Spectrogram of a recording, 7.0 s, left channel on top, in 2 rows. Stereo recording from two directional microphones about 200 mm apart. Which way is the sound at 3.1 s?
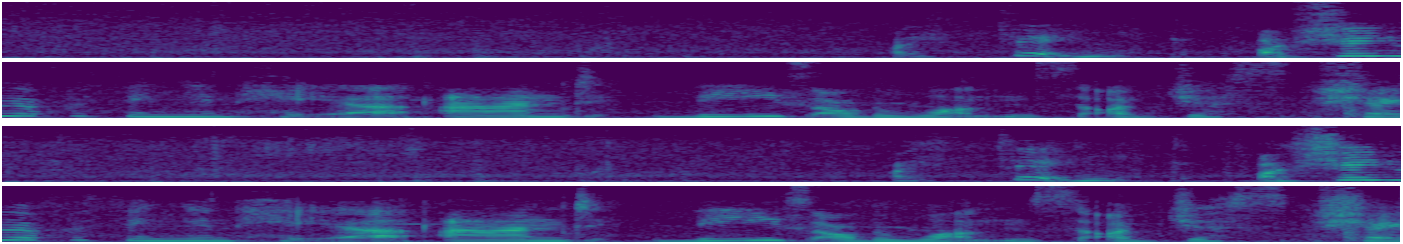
10° right (ahead or behind).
